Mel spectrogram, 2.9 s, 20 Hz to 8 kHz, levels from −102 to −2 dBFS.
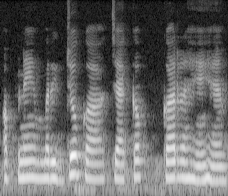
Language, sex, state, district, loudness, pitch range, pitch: Hindi, female, Punjab, Fazilka, -17 LUFS, 195-210 Hz, 205 Hz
